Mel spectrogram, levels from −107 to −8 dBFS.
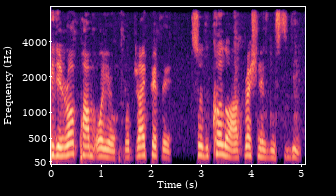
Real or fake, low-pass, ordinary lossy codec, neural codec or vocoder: fake; 7.2 kHz; none; vocoder, 22.05 kHz, 80 mel bands, Vocos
